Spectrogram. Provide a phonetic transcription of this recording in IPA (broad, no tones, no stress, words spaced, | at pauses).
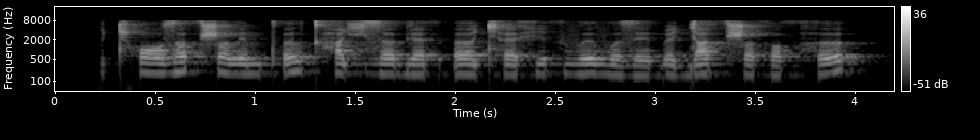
cʰɔ zʌθ ʂʌlemtʼəl kʰaçzɜɡɛθ ʔɜ cʰɛxiθvɘ vəzeɓɛɟaθ ʂʌθɔθhə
